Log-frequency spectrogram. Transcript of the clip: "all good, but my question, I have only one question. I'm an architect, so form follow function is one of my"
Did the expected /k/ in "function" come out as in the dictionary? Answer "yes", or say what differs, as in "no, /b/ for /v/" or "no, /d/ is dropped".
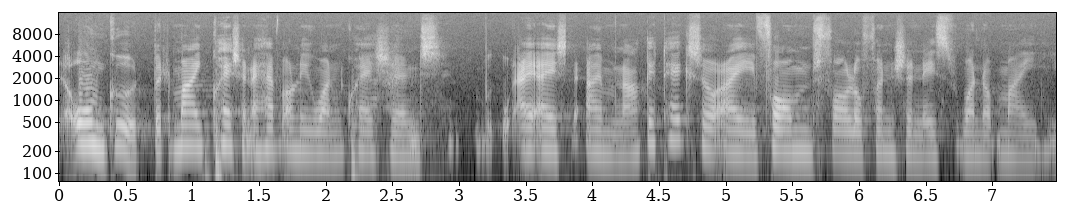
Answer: no, /k/ is dropped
